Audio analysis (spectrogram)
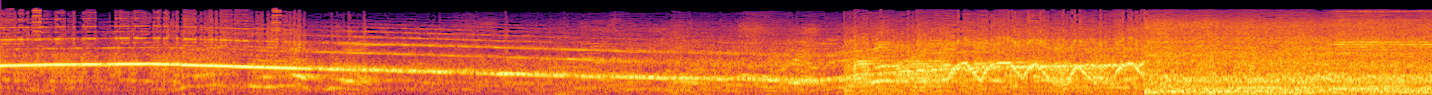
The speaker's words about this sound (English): Now I hear the ambulances running.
